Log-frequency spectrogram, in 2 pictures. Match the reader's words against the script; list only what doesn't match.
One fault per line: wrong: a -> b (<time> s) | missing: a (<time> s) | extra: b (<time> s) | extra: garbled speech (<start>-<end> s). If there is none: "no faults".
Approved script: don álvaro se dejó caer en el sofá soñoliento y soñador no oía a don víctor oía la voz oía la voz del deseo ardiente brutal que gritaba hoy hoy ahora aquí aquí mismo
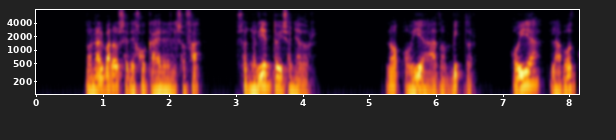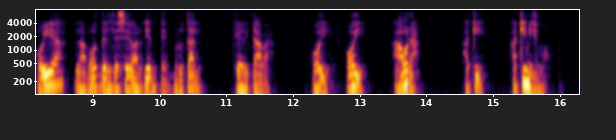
no faults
